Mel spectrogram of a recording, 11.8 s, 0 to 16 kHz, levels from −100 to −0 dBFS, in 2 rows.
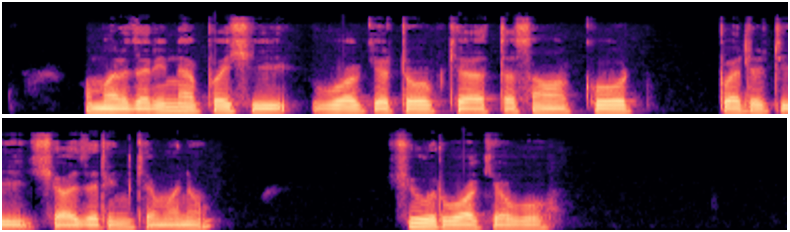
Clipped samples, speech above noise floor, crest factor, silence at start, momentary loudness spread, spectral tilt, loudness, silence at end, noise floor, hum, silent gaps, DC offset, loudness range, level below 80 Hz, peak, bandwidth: under 0.1%; over 77 dB; 14 dB; 0.65 s; 8 LU; -6.5 dB/octave; -14 LUFS; 1.8 s; under -90 dBFS; none; none; under 0.1%; 4 LU; -50 dBFS; 0 dBFS; 9.4 kHz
